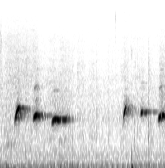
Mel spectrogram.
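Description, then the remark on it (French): Someone casually whistles a short, lilting tune: two brief phrases of clear, gliding notes, moderately loud, with a faint low hum underneath and a quick tap between phrases. “À ces mots, le loup s'éloigne, tranquillement en sifflotant.”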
